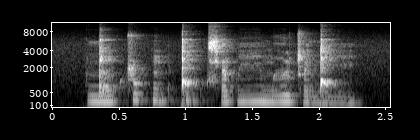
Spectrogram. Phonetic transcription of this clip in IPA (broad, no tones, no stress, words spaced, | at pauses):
ŋ͡ǃũːpʈ͡ʂu kũp ǃip t͡ɕʰɛ̃piː mɨː ʈ͡ʂẽŋ͡ǃiː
